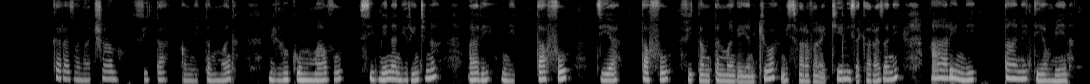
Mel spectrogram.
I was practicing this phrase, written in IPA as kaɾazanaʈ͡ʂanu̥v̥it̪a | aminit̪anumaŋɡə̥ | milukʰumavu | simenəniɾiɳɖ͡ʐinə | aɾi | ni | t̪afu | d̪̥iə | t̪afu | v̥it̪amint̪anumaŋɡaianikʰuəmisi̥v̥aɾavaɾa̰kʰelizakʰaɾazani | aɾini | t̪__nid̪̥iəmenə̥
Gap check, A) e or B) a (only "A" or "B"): B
